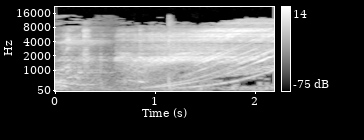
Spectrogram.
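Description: A channel logo intro's rising sweep sound effect, heard through a tablet's speaker. Several tones climb together steadily in pitch, starting about half a second in.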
